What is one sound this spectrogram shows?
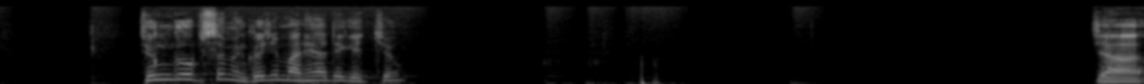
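A middle-aged man speaks into a microphone in an animated lecturing voice.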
